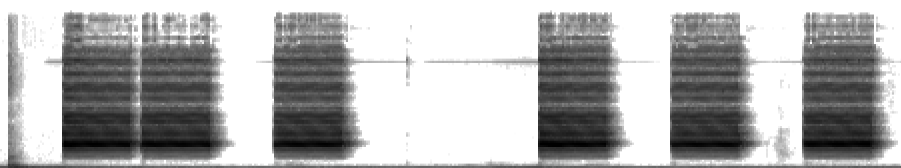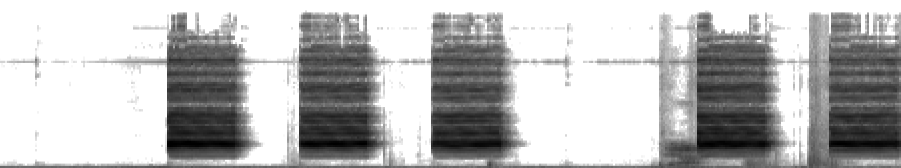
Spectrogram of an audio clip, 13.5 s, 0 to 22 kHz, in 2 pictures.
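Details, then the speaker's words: System Sensor PC2W fire alarm horn at low volume, triggered by pull station: high harsh blasts in groups of three, repeating every four seconds; audible, normal temporal pattern. "Pretty loud from over here. I mean, it's pretty audible. I wouldn't call it loud, but it is audible."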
